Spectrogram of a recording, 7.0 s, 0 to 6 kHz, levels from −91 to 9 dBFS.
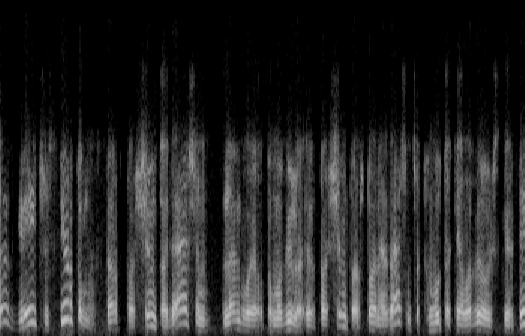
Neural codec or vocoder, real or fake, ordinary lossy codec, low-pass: codec, 44.1 kHz, 7.8 kbps, DAC; fake; Opus, 24 kbps; 5.4 kHz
